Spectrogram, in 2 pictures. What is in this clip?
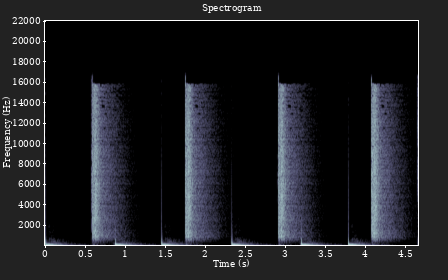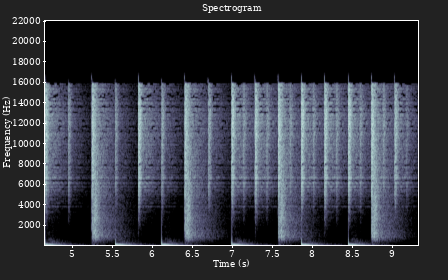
TR-808 loop
sample used in a trap music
